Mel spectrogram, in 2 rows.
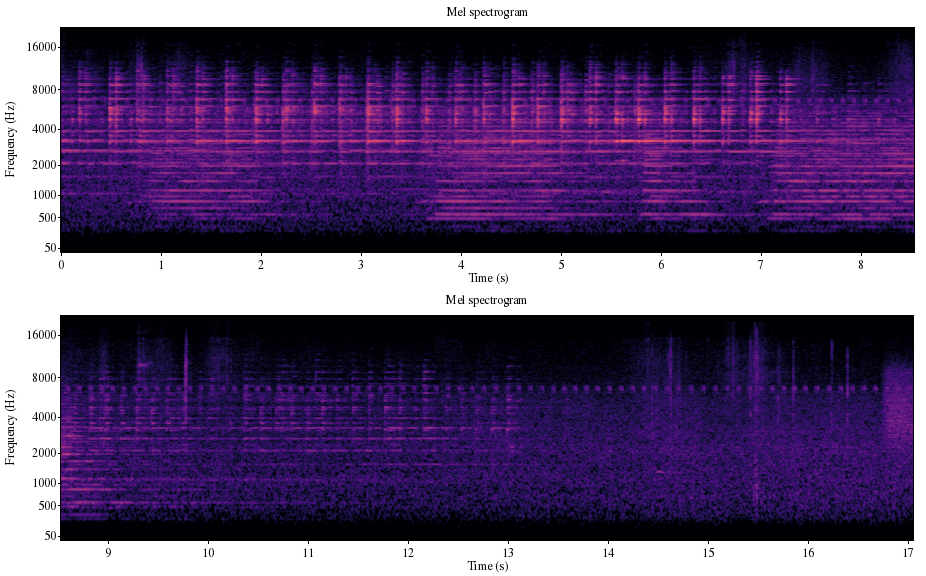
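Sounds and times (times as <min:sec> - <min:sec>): locomotive air horn blasts: 0:00.9 - 0:02.2, 0:03.6 - 0:10.0.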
